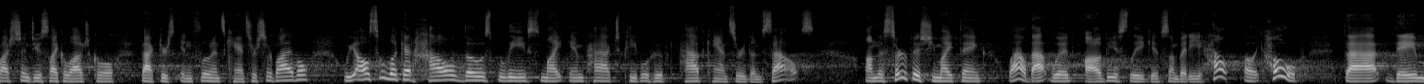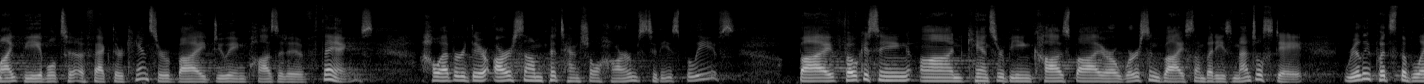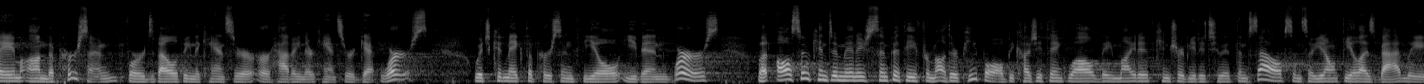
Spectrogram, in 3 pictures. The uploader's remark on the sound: speak to an audience of reunioning alumni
